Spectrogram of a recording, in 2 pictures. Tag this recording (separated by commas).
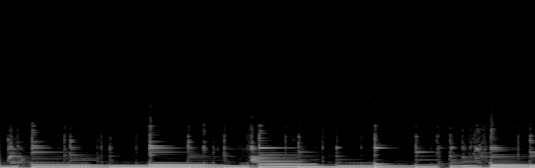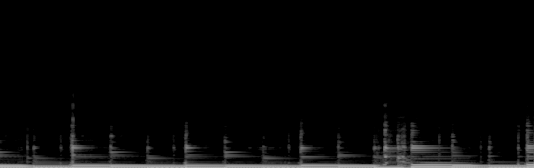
Musical instrument, Music, Guitar, Plucked string instrument, Strum, Electric guitar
